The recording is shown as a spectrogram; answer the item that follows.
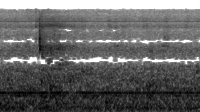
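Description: Faint steady room tone picked up by a lapel microphone: a low even hiss with a thin steady hum underneath, and no distinct events.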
